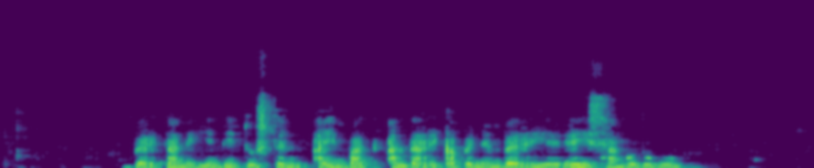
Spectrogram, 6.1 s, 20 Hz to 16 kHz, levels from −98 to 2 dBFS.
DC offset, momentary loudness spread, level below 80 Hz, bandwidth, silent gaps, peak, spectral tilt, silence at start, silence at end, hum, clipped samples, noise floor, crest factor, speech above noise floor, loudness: under 0.1%; 6 LU; -70 dBFS; 7.2 kHz; none; 0 dBFS; -7 dB/octave; 0.95 s; 1 s; none; under 0.1%; -73 dBFS; 22 dB; 52 dB; -21 LUFS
